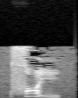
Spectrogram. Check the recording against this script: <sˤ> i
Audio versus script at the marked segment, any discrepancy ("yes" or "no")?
no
